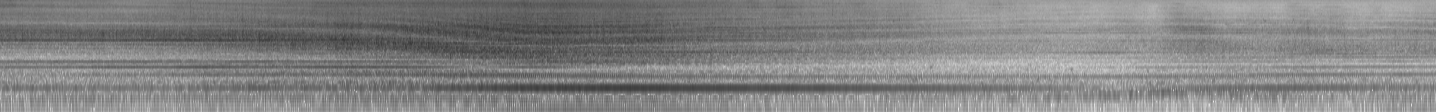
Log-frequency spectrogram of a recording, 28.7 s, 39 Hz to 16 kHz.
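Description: Radio-controlled scale AS350 B3 Ecureuil model helicopter in flight: a steady rotor and drive hum under a whooshing rotor noise. It grows louder toward the middle, where the whoosh falls in pitch as the model goes by, then fades.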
